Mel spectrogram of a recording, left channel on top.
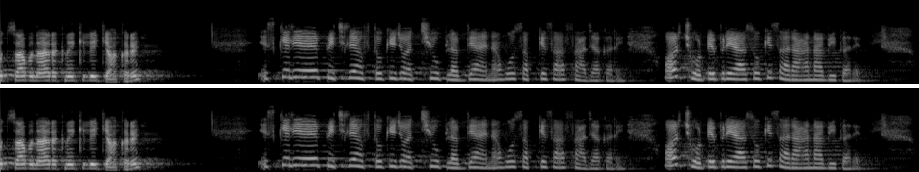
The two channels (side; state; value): both; identical; correlation 1.00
